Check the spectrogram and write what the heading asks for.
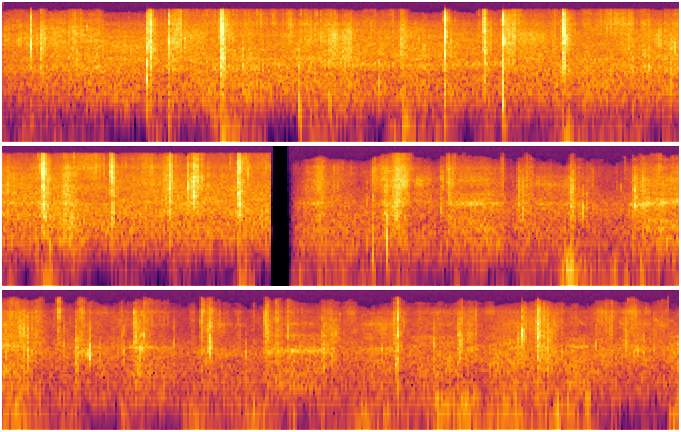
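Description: A hiker's footsteps crunching across snow, with sharp taps in between. There is an abrupt cut about nine and a half seconds in, after which the footsteps go on over a stony dirt trail.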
